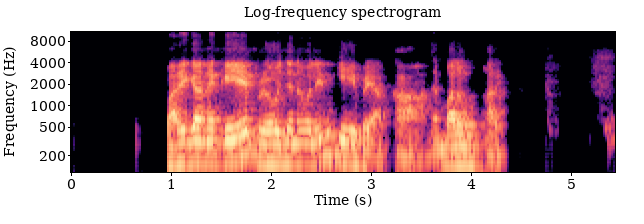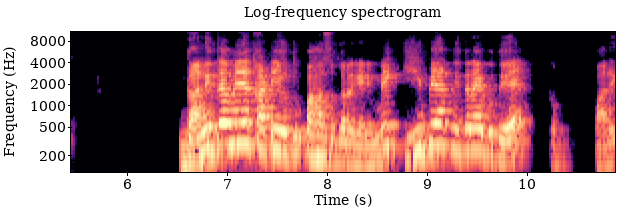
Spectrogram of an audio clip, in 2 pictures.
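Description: A young man speaks calmly through an online call, pausing between phrases.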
